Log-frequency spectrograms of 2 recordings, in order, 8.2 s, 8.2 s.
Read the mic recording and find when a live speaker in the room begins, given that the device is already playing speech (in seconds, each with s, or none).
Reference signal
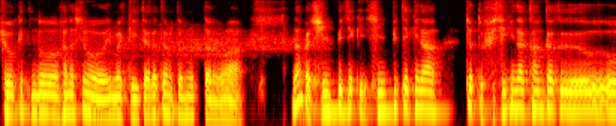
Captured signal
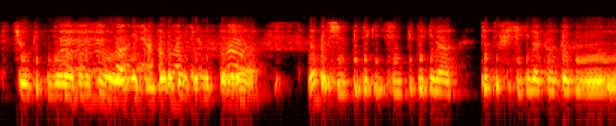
0.8 s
